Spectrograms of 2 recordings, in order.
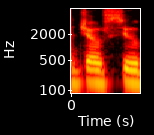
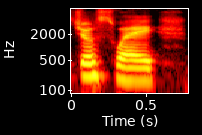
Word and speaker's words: Josue: Anglicanized or, you know, we end up with a Josue because somebody doesn't know how to pronounce it, but it is Josue.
